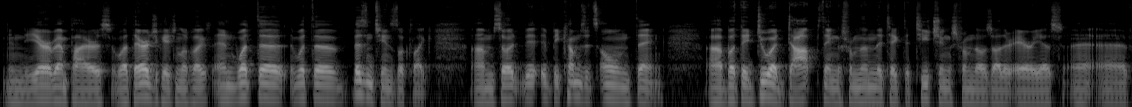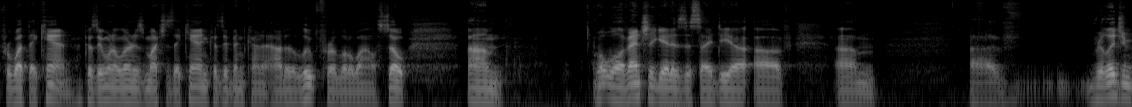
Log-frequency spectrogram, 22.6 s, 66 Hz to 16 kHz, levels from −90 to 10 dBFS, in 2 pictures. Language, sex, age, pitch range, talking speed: English, male, 30-49, 85-105 Hz, 220 wpm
